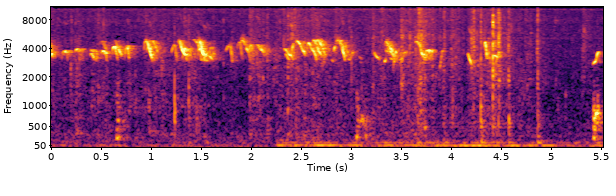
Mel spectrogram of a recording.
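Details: Baby chicks peeping with their mother hen while she calls them to sleep; rapid high cheeping notes crowd together, broken by scratching and rustling sounds and a low steady hum in the background.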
